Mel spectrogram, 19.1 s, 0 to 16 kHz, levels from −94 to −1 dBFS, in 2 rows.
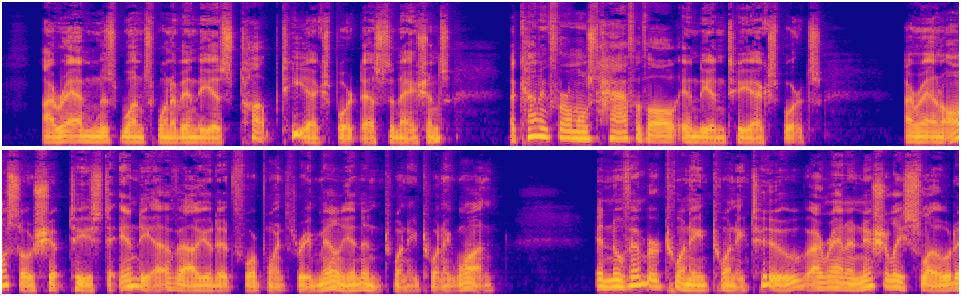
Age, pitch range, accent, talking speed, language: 60-79, 80-125 Hz, American, 115 wpm, English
